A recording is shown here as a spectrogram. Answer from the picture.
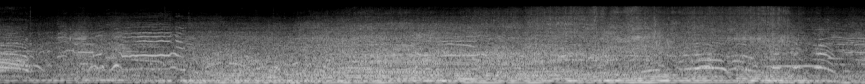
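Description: Speedway bikes' 500cc single-cylinder methanol engines racing round the track: a steady engine drone that swells as the pack comes round toward the crowd. Spectators' voices carry over it.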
